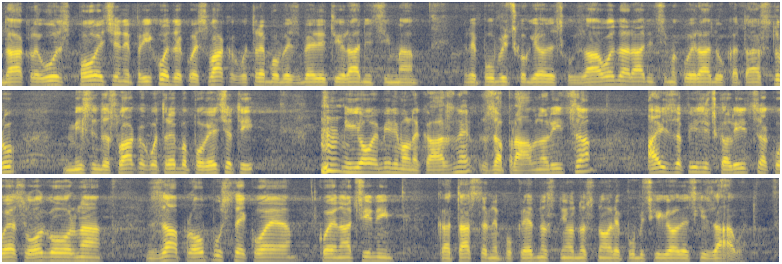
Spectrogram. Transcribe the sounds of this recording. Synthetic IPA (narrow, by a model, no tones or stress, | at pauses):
d̪akle̞uzpo̞ʋe̞t͡ɕane̞pɾiːxo̞d̪e̞ko̞jesʋakako̞t̪ɾe̞baobe̞zbe̞ːd̪it̪iɾaːd̪nit̪sima | ɾe̞publit͡ʃko̞ɡjeoɾesko̞ɡzaːʋo̞d̪aɾaːd̪nit̪simako̞jiɾaːd̪eukat̪ast̪ɾu | mislimd̪asʋakako̞t̪ɾe̞bapo̞ʋe̞t͡ɕat̪i | io̞ʋe̞minimalne̞kazne̞zapɾaːʋnaliːt̪saː | izafizit͡ʃkaliːt̪sako̞jasuo̞d̪ɡo̞ʋo̞ɾna | zapɾo̞pust̪e̞koja | ko̞janat͡ʃini | kat̪ast̪ɾnepo̞kɾet̪nost̪nio̞d̪no̞sno̞ɾe̞publit͡ʃkiɡeod̪et̪skiza̰ːʋo̰d̪̥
